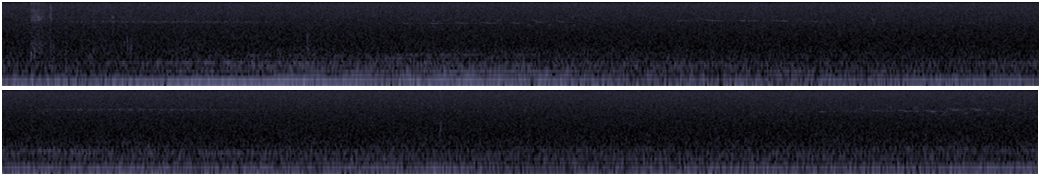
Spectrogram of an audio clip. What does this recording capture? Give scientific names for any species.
Junco hyemalis, Setophaga coronata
